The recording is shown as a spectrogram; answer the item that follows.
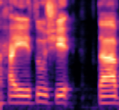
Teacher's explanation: حمزہ پر جزم ہے تو جھٹکا دے کر پڑھے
